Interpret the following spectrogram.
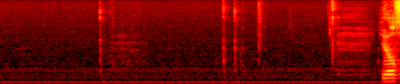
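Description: A few faint computer mouse clicks over a low, steady electrical hum: one about a second in, then three close together midway. A short breath follows, just before the voice returns.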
